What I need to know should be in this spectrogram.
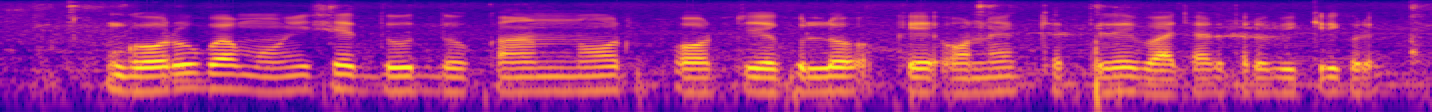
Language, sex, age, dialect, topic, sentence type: Bengali, male, 18-24, Western, agriculture, statement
